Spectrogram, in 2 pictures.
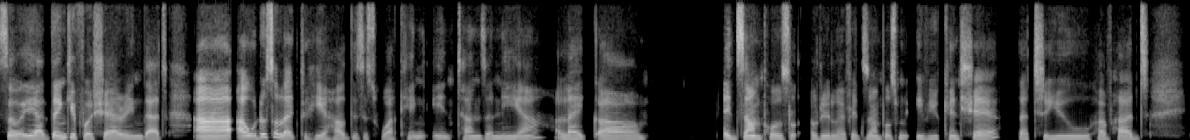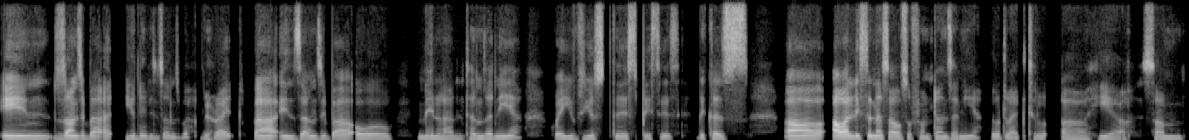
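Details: Adult woman speaking; normal speech.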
